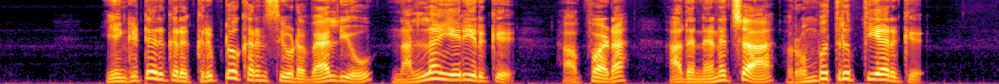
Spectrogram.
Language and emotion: Tamil, happy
